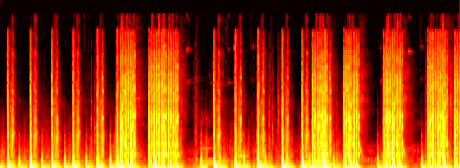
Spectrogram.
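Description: Basic machine gun turrets firing in a tower-defense video game, rapid steady bursts of sharp shots repeating in quick rhythmic volleys with brief gaps, fairly quiet and without talk.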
